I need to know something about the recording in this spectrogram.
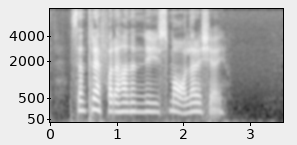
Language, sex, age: Swedish, female, 35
